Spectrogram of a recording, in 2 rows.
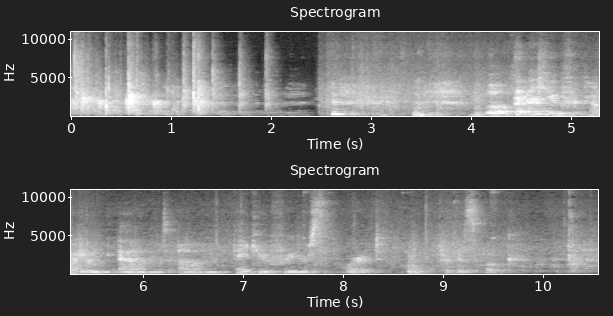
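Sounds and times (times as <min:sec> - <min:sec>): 
audience clapping: 0:00.0 - 0:03.4
laughter: 0:00.0 - 0:05.9
voices chattering: 0:02.5 - 0:10.5
speech: 0:03.4 - 0:09.8.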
